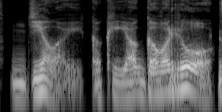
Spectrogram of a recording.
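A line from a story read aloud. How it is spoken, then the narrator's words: Growling. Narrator (Russian): Зарычал князь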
